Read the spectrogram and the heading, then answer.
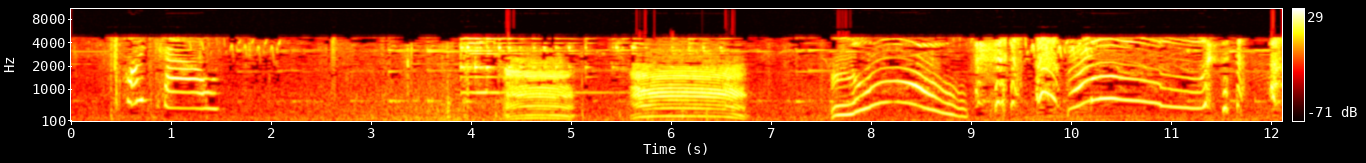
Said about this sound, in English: Caillou had not seen cows very often. He was excited to see them up close.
